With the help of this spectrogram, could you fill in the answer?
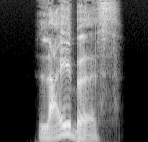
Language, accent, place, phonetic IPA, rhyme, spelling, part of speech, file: German, Germany, Berlin, [ˈlaɪ̯bəs], -aɪ̯bəs, Laibes, noun, De-Laibes.ogg
- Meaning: genitive singular of Laib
